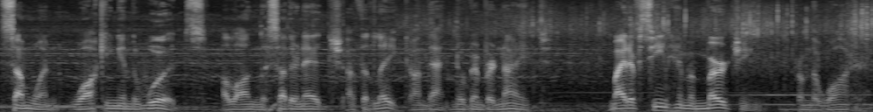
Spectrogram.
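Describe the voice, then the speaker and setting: A man reading a literary short story aloud in measured, unhurried scripted narration, with slowed phrases. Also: very deep voice, fairly even intonation. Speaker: story reader. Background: background score music.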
